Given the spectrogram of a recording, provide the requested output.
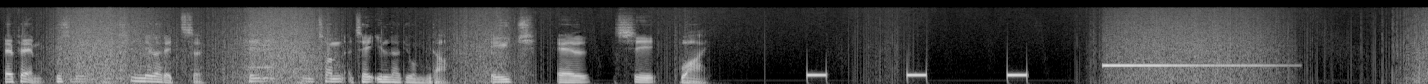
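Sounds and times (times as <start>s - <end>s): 
speech: 0.0s - 7.2s
wash of static: 0.0s - 14.2s
longer higher-pitched radio time signal tone: 11.0s - 13.0s
radio hourly time signal beeps on a public radio station: 11.0s - 13.0s.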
